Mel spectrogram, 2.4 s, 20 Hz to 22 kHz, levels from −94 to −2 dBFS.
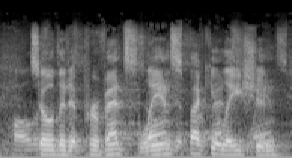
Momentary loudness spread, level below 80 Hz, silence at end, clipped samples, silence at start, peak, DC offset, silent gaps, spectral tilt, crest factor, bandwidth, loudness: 2 LU; -58 dBFS; 0 s; under 0.1%; 0 s; -8 dBFS; 3%; none; -4 dB/octave; 14 dB; 13 kHz; -21 LUFS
